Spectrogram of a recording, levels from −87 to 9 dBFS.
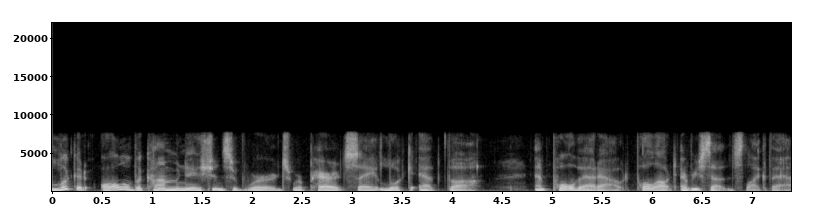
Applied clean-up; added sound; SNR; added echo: none; none; none; none.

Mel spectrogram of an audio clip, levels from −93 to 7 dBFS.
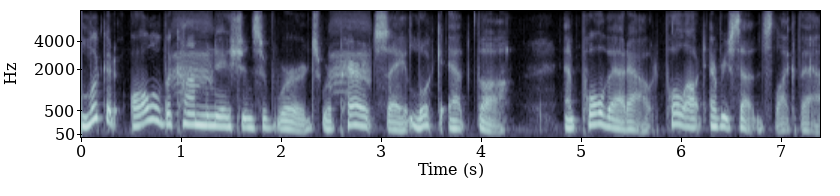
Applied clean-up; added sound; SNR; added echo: none; Bird; 15 dB; none.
